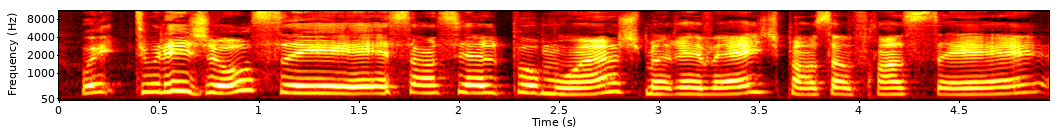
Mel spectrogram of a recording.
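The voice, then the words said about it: Strong English accent in French. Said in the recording (French): “j'ai un gros accent anglais quand je parle”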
